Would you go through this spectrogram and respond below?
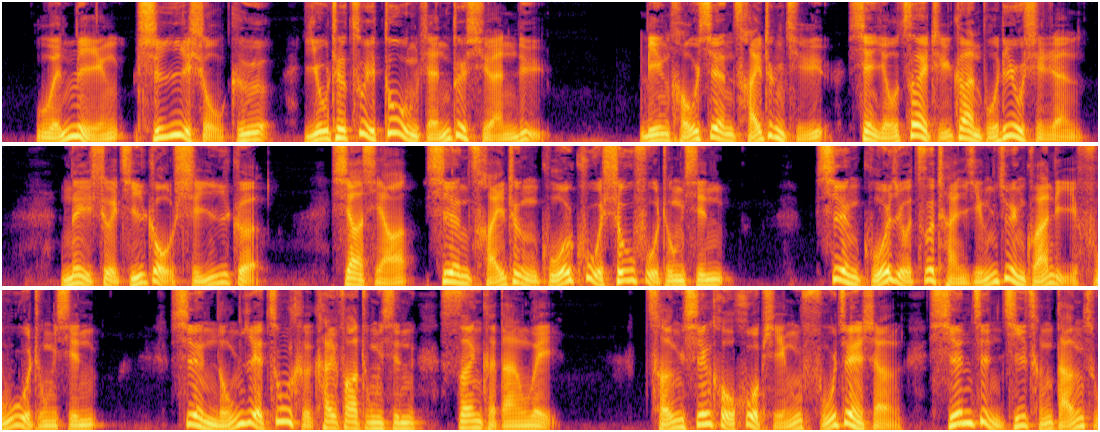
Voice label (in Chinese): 单位专题 财政局, 国语男声配音, 稳重专题; 闽侯县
